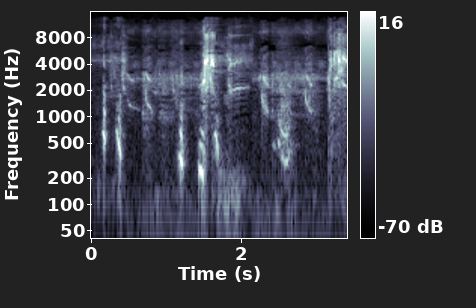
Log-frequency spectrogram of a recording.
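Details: Partridge chicks fighting and chirping: scattered sharp squeaks and short downslurred whistles, with a few longer thin tones drawn out between the louder harsh notes.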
